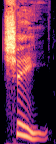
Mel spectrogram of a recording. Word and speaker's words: Qi: Now QI is pronounced chi.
